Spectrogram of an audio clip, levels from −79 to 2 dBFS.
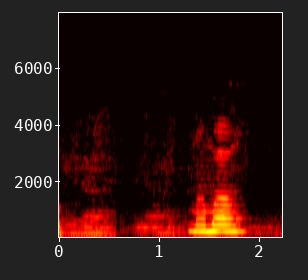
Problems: low volume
